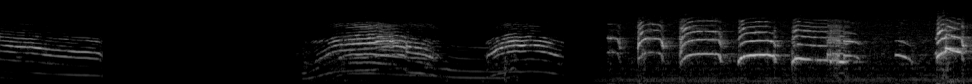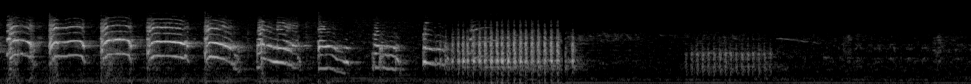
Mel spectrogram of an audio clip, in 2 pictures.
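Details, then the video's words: Kitten calling for its mother amid farm animals: a few spaced meows, then a rapid run of short arched mews at roughly two per second, followed by a noisy burst and quieter rustling. "Sweet Kitten Calling For Mama"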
